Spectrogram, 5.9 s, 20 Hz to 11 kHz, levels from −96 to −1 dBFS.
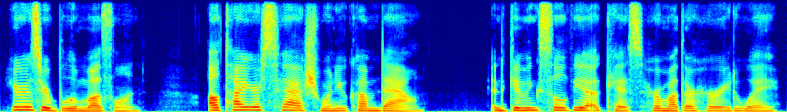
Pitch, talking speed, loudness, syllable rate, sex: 215 Hz, 215 wpm, -20 LUFS, 5.9 syllables/s, female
